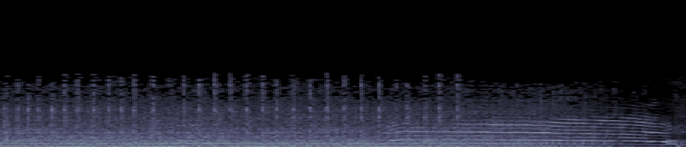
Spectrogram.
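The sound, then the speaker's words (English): A Vespa scooter engine runs after being reassembled following a fuel-line repair, giving a loud, steady, buzzing rattle. A higher whine emerges in the second half before the sound cuts off. “Jeff reassembles Jackie's Vespa. A few scooterists offer advice or laugh about the last time they had to fix a fuel line. I'm just going to start this up real quick, make sure that it wants to...”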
